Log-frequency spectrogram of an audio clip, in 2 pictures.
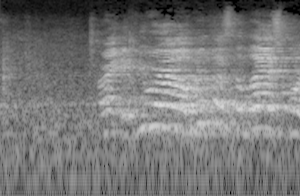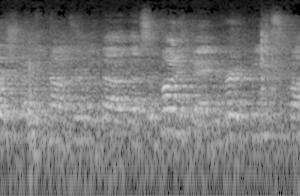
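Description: A man speaking in a large, echoing hall, starting about a second in after a steady hiss of room noise.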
